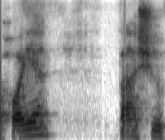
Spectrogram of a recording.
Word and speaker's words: Hoia Baciu: I'm gonna give you how it's pronounced in Romanian and then I'm gonna I'm going to English it up for the rest of us so um we're going to talk about the Hoya bashu fall Roost Forest which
